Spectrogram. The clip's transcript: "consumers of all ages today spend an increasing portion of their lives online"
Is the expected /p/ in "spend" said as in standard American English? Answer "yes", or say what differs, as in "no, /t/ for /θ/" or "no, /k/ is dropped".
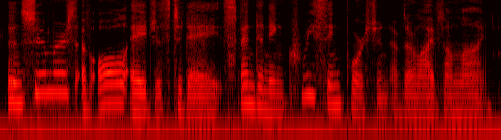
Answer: yes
